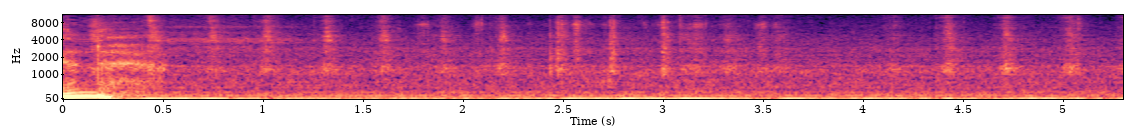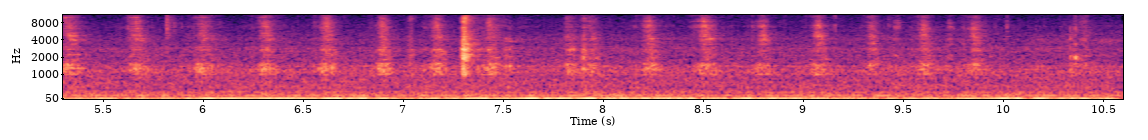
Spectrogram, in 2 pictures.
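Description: Small paintbrush scrubbing and dabbing weathering pigment onto the plastic lower hull and road wheels of a 1:35 scale tank model: faint, irregular scratchy strokes, several a second.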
